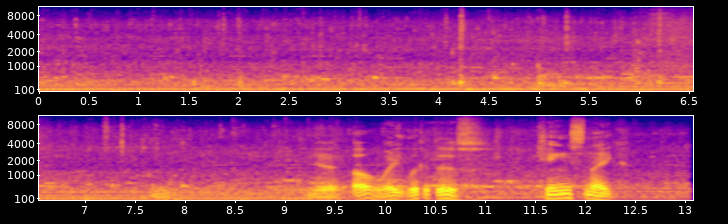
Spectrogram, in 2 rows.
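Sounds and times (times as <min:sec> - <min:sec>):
low hum of pumps: 0:00.0 - 0:13.0
water trickling and splashing: 0:00.0 - 0:13.0.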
